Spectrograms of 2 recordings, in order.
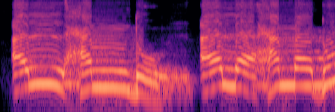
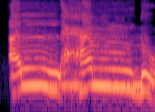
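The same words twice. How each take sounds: First: الحمد slow, with the ل bouncing back; drawn-out الحمد, releasing the ل wrongly; wrong pronunciation. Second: الحمد slow, the ل held silent with no release; drawn-out الحمد, the tongue resting on the ل; correct pronunciation. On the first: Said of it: "یہ غلط ہے". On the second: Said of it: "صحیح کیا ہے؟". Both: Shown as a demonstration.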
